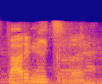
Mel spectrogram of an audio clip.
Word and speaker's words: bar mitzvah: Só pra constar, a pronúncia correta é bar mitzvah.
